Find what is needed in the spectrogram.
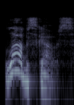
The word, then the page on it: lobscouse: British English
